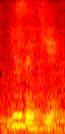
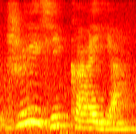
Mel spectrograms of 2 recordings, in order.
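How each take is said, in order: First: The name is pronounced in its traditional Russian form. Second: The name is pronounced following English sound rules. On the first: The speaker calls it right. "в русских переводах Библии Езекия" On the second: The speaker calls it wrong. "по правилам английской фонетики"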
